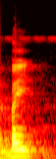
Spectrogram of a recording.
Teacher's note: یائلین کو نرم آواز کے ساتھ جلدی اور معروف پڑھے۔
